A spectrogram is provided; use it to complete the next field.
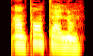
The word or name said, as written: Un pantalon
